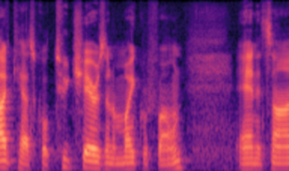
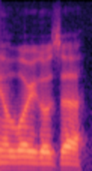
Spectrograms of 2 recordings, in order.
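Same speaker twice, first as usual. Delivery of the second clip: ordinary talk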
